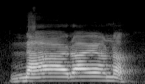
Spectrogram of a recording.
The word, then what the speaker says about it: Narayana: So, his child was born and he thought, okay, your name is Narayana. Narayana. 4 syllables.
